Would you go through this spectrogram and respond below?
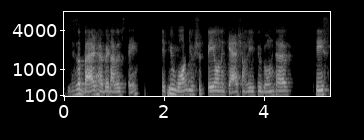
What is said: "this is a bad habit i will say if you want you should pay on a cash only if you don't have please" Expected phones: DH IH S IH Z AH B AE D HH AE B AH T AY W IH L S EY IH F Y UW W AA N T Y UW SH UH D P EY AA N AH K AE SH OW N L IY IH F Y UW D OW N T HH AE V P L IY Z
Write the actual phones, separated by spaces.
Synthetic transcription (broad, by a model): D IH S IH Z AH B AE D HH AE B AH T AY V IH L S EY IH F Y UW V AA N T Y UW SH UH D P EY AA N AH K AE SH OW N L IY IH F Y UW D OW N T HH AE V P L IY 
